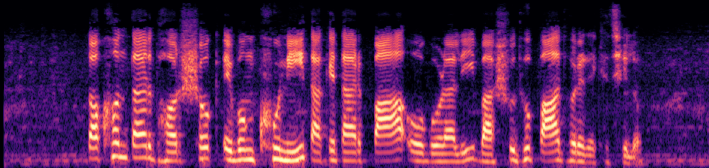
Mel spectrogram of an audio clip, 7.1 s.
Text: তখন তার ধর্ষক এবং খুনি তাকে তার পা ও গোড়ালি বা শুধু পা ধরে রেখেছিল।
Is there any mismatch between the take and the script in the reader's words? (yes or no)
no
